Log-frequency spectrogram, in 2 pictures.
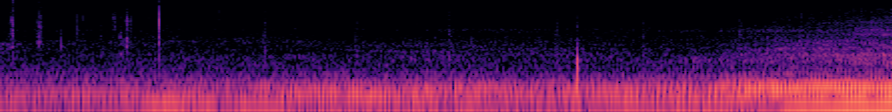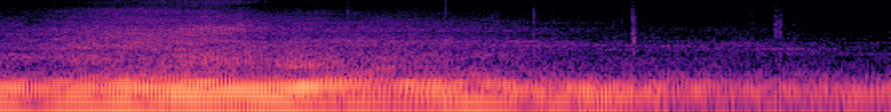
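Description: A motor vehicle's low engine rumble that swells, with a rushing noise on top, to its loudest about eleven seconds in and then fades again. There is a single sharp click about six seconds in.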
